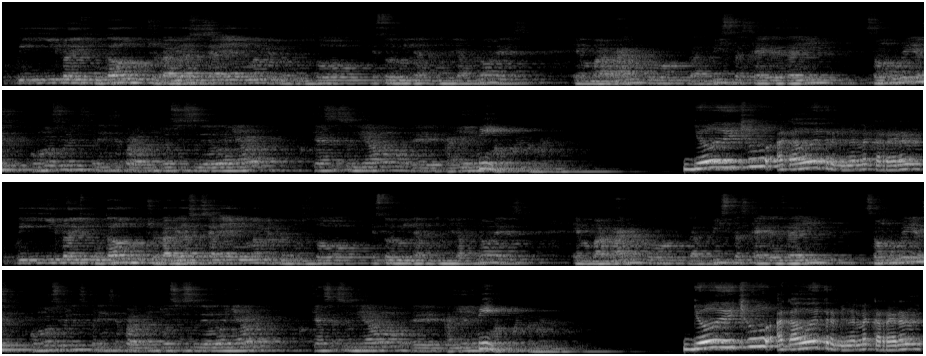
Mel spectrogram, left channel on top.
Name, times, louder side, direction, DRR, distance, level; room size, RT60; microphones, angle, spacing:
voice 1, 0.1-8.3 8.6-11.9 12.3-14.8, right 1 dB, 25° right, -4 dB, 4.5 m, -34 dB
voice 2, 16.0-18.4, right 4 dB, 50° right, 6 dB, 0.5 m, -23 dB
13.5 x 7.0 x 8.1 m, 1.3 s
head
